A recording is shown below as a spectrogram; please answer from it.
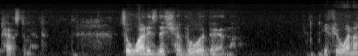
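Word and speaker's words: שבוע: you today is called Shavua. You write with a B, but it pronounced V, Shavua.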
